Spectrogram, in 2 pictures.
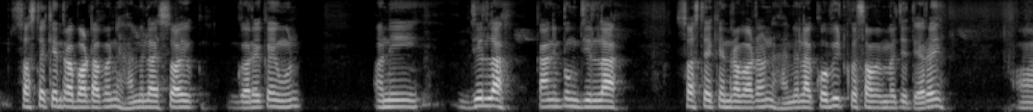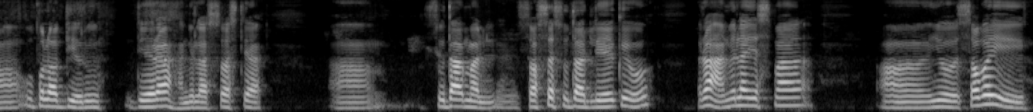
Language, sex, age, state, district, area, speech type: Nepali, male, 45-60, West Bengal, Kalimpong, rural, spontaneous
